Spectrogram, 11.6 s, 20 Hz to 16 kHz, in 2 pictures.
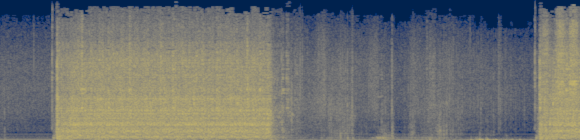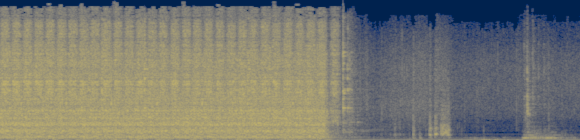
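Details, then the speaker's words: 1957 Allis Chalmers B series tractor, sitting in snow for a couple of years, block-heated, with a bad solenoid just fixed: two long spells of strong, even starter churning without a single firing beat. Cranks but does not start. "good old wrenches pulled out for this holy [ __ ] oh she turns over beautifully"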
